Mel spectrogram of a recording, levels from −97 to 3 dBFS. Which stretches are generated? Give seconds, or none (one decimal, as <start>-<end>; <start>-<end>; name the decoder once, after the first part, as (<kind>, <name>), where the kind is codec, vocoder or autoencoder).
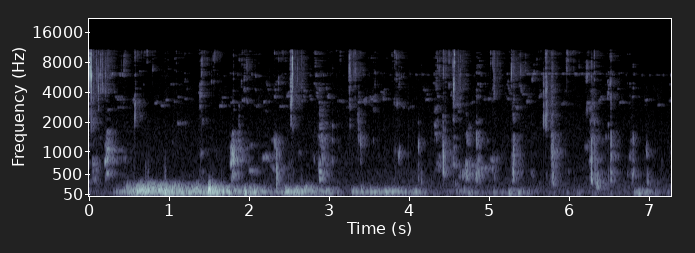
5.5-6.3 (vocoder, Vocos)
